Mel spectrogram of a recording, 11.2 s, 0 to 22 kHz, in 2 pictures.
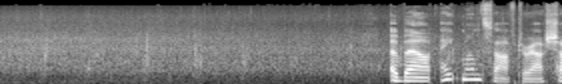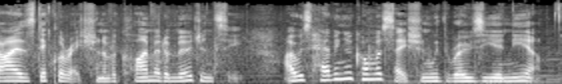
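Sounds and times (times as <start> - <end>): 
steady rain falling: 0.0 - 11.2
speech: 3.9 - 11.2.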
